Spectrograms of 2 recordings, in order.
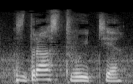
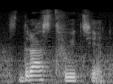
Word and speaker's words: здравствуйте: The most common way to greet people is здравствуйте. Здравствуйте. Okay? And please mind that you don't pronounce v here. This would be difficult even for native speakers. So it's just здравствуйте. Здравствуйте.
